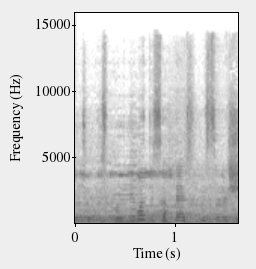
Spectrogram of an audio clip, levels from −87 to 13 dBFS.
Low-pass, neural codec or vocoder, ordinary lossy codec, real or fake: 14.4 kHz; codec, 44.1 kHz, 2.6 kbps, SNAC; MP3, 96 kbps; fake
